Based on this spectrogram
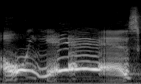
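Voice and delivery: a high, laughing shout of yes; cried with delight. A narrator's reading. Witch welcoming the bird aboard, laughing high cry. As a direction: whoop it out gleefully. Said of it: "cried the witch".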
